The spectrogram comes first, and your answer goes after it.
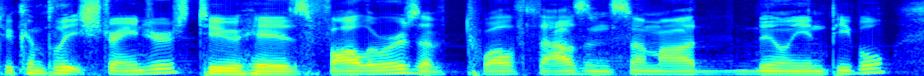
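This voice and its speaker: An unremarkable speaking voice from a man with an American accent, medium pitch and moderate pace, in a very clean recording with a silent background. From Southwest Missouri. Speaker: youth minister. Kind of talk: sermon. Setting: church.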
